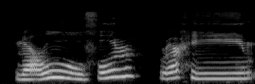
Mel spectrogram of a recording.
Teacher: ہم نے نون کو نہیں پڑھا جو تنوین کا نون ہے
